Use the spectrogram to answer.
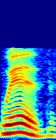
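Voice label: "with", US English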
